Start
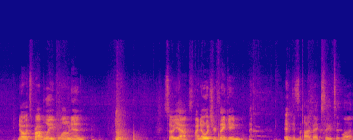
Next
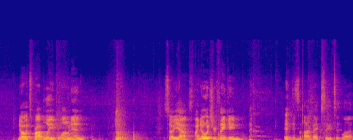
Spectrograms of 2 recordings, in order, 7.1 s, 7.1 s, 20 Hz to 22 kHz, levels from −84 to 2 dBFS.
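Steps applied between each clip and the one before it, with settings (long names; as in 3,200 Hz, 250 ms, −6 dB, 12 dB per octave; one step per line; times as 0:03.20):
parametric band 1,600 Hz −9.5 dB 0.21 octaves
level +2 dB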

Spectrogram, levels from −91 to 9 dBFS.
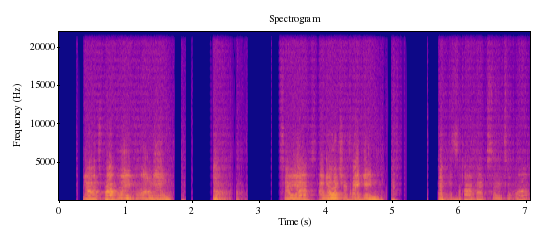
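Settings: lower of the sound and its delayed copy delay 0.92 ms
bit reduction 6 bits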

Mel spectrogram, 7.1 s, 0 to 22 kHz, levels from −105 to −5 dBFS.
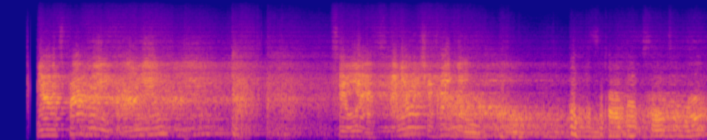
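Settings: brickwall limiter −13.5 dBFS, peak gain reduction 10 dB
feedback delay with all-pass diffusion 475 ms, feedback 41%, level −5 dB
band-pass filter sweep 1,700 Hz → 630 Hz, 0:04.29–0:05.22
level +3.5 dB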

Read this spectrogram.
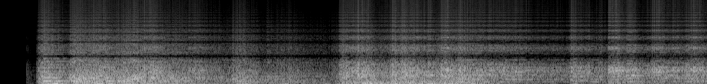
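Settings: sample-rate reduction 1,400 Hz, jitter 0%
on a send at −2 dB: convolution reverb RT60 0.70 s, pre-delay 8 ms
on the sum: level +4 dB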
